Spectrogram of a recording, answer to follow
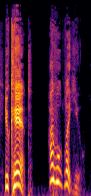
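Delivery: put-on high, loud child-character protest; loud, high-voiced objection; alarmed protest. A narrator's reading. Scout tries to stop Jem.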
